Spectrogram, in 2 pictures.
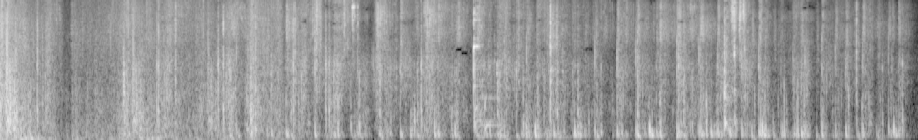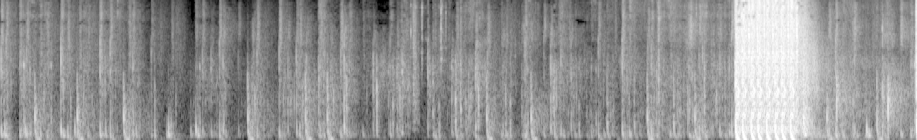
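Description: Footsteps tap quickly on hard floors.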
